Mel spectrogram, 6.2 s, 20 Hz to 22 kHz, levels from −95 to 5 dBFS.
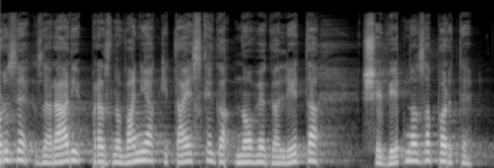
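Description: Speech with five abrupt skips at 0.88, 1.65, 2.81, 3.97 and 4.97 s. Each is a point where the audio jumps forward with no gap, losing a few tens of milliseconds. These are likely dropped buffers (overrun): samples overwritten before being read.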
